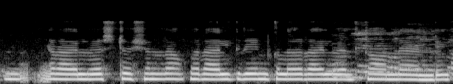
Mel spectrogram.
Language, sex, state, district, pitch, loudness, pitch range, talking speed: Telugu, female, Andhra Pradesh, Annamaya, 240 Hz, -11 LUFS, 235-245 Hz, 130 wpm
